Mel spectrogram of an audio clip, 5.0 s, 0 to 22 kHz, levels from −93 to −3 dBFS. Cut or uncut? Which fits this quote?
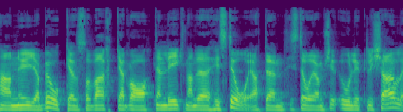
cut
